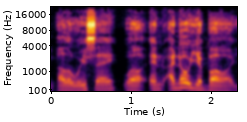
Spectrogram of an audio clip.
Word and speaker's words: Oluwaseyi: How do you pronounce his name? Yeah, I know. It's Oluwaseyi. Oluwaseyi.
